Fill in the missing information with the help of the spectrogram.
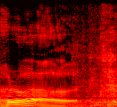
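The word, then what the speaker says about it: Huayra: It's called the Hurrah. It is. It's spelt H-U-A-Y-R-A.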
